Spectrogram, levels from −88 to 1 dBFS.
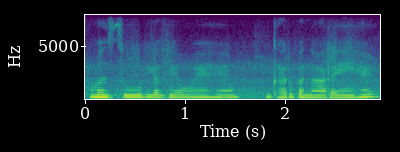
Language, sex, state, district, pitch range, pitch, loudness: Hindi, female, Punjab, Kapurthala, 210-220 Hz, 215 Hz, -16 LUFS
